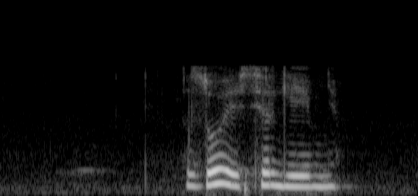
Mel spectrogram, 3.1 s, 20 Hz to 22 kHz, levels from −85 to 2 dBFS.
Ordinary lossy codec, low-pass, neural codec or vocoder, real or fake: AAC, 32 kbps; 5.4 kHz; none; real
